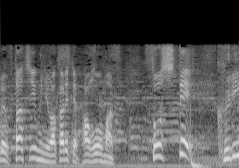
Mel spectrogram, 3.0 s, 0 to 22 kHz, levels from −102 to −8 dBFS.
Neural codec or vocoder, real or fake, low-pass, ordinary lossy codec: none; real; 7.2 kHz; none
